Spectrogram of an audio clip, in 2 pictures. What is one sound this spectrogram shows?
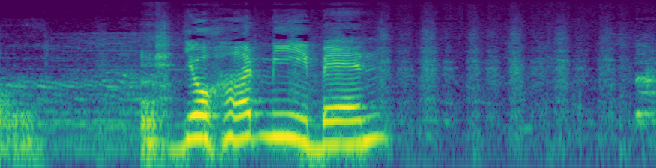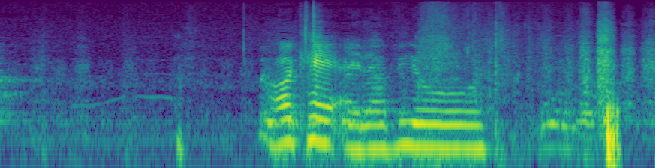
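A dog howls and yowls close by in drawn-out, wavering cries.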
